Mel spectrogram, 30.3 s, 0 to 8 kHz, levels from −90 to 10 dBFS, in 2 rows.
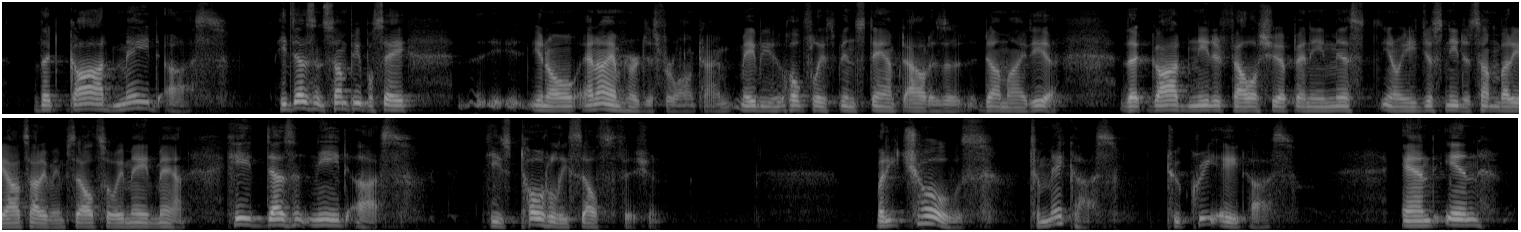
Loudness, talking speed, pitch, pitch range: -40 LUFS, 135 wpm, 120 Hz, 105-150 Hz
